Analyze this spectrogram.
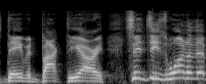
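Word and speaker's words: Bakhtiari: six games uh without uh bakitari uh well bakarian yeah there yes you Larry are a great fan but you really need to be able to pronounce David bhaktiari since he's one of the best players no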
